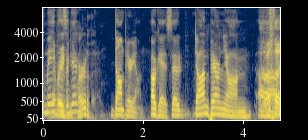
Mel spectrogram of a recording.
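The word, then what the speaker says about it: Dom Pérignon: so now who may have heard of that dom perignon okay so don perignon uh champagne made who's don perry don carry on my wayward son how do you pronounce it perryon don perrion correct that's pretty good i did not know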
